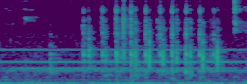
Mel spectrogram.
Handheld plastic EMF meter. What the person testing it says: il y a quelque chose qui bouge à l'intérieur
